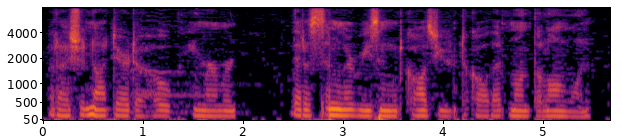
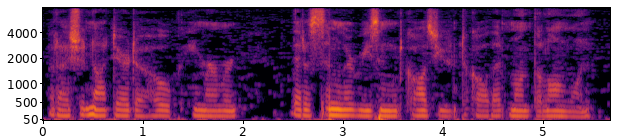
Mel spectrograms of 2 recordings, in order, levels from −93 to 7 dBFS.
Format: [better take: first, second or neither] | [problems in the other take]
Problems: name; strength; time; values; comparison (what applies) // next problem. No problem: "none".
second | noise reduction (classical method spectral subtraction)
